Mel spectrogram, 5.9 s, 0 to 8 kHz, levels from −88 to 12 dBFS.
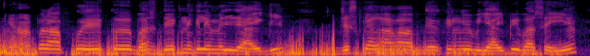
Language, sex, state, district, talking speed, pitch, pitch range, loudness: Hindi, male, Bihar, Darbhanga, 195 wpm, 180 Hz, 165-190 Hz, -19 LUFS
